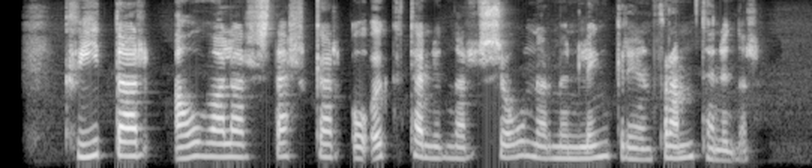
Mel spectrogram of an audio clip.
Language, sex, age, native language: Icelandic, female, 30-39, Icelandic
